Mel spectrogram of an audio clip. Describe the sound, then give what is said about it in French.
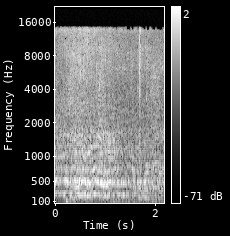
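A dense, steady drone of many bees humming together inside a hive, a continuous buzzing hum that fills the whole short stretch at a constant level. “On va entendre le, son d'une ruche, tiens justement, alors ça donne à peu près ça.”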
